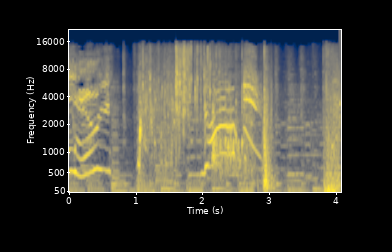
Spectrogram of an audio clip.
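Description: A cartoon boy's voice stammering in a wavering warble, then a high gliding squeal about two seconds in, over light background music.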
